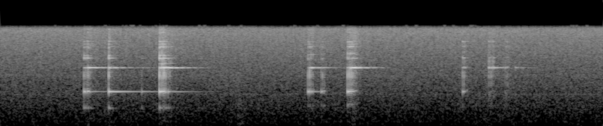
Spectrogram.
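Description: Glass beer bottle's neck clinking against the rim of a glass during a pour: about seven light taps, each ringing briefly, the loudest about two seconds in.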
